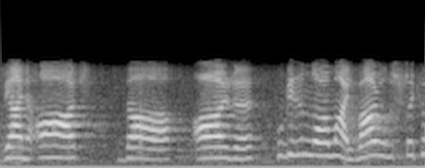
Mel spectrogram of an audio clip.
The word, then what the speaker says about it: Ağrı: Ağrı demiyorsunuz ki. Ağrı diyorsunuz. Ağrı. A uzuyor. Ağrı.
